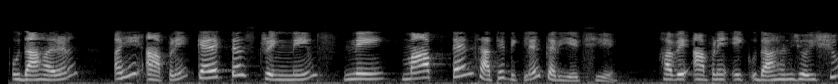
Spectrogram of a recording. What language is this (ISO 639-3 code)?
guj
